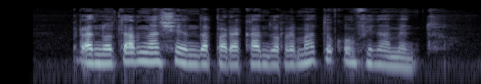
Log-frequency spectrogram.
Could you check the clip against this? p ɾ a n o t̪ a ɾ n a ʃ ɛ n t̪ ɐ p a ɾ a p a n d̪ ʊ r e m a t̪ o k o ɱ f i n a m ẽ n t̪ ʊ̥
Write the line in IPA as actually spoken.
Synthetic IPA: p ɾ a n o t̪ a ɾ n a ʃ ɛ n d̪ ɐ p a ɾ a k a n d̪ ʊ r e m a t̪ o k o ɱ f i n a m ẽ n t̪ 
